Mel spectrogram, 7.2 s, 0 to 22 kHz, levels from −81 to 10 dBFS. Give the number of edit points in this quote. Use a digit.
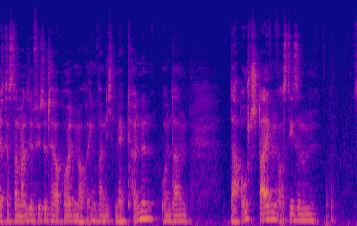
1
